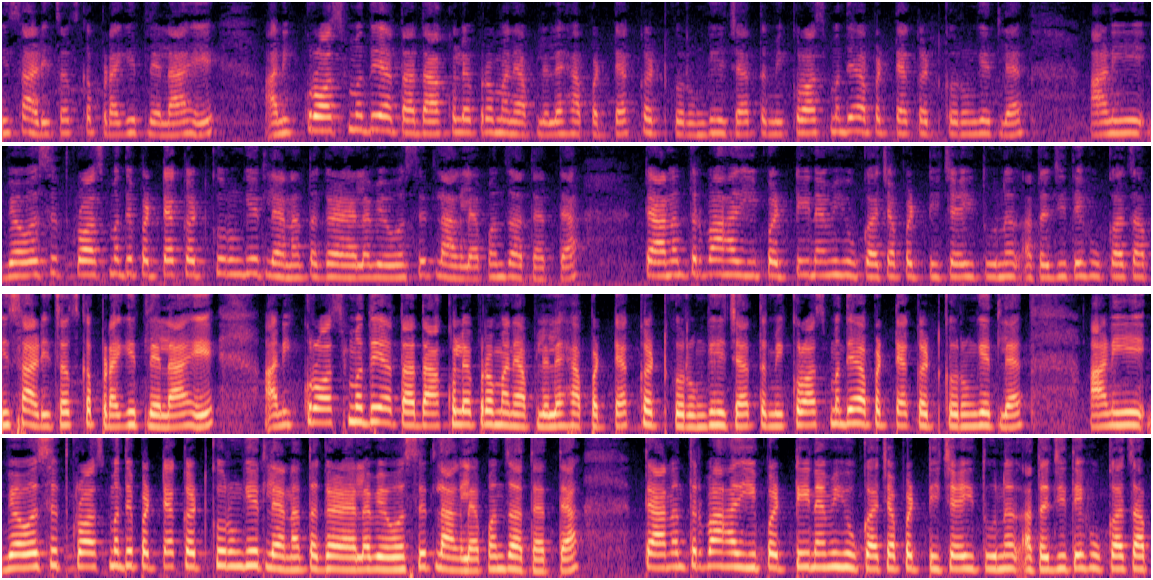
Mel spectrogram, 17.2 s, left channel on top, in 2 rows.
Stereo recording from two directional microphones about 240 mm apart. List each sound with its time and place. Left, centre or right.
0.0 s speech: right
